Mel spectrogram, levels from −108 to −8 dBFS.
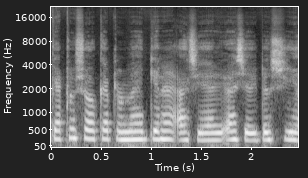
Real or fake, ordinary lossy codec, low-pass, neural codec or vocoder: fake; none; none; codec, 44.1 kHz, 3.4 kbps, Pupu-Codec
